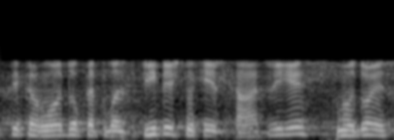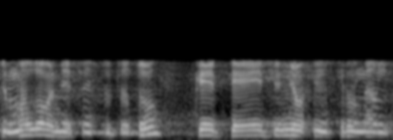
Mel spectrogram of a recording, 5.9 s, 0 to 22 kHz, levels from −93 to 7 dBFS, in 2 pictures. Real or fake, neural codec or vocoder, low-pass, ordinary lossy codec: fake; codec, 44.1 kHz, 1.7 kbps, Pupu-Codec; 3.6 kHz; AAC, 32 kbps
